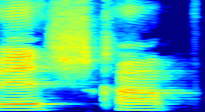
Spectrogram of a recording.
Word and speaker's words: Fashcomp: Don't forget check out Fast Comp.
